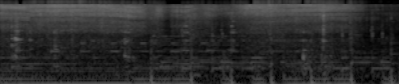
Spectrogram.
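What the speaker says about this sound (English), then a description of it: "The sloped sides help you move the onions around so that you can really cook them quickly and easily." Onions sizzling and frying in a wok, a steady loud hiss with scraping stir strokes breaking through every half second or so, close and with no talking.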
